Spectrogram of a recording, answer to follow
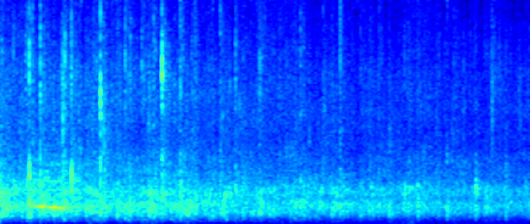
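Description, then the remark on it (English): Steady applause from a crowd for a leadership team, a dense wash of many hands clapping that holds fairly even for several seconds before easing slightly toward the end. “Would you guys give up a big, major round of applause for those guys?”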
